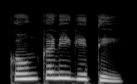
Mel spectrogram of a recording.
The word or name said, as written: ಕೊಂಕಣಿಗಿತಿ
